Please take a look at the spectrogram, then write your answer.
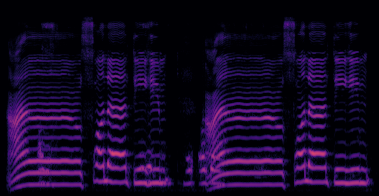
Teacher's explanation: ان کے اندر غنہ کریں گے، اخفا ہوگا اس کے اندر، ایک الف کے برابر ناک کی نرم ہڈی سے ادا کریں گے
